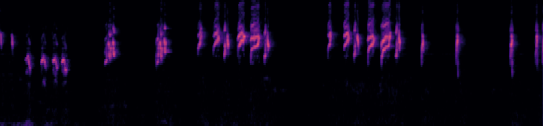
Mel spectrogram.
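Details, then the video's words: Long-tailed shrike song used as a lure to stimulate shrikes that are reluctant to sing: bursts of high, scratchy, chattering notes in short clusters separated by brief pauses, with a few lower twangy notes near the start. "BURUNG CENDET GACOR, PANCINGAN KHUSUS CENDET MALES BUNYI"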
